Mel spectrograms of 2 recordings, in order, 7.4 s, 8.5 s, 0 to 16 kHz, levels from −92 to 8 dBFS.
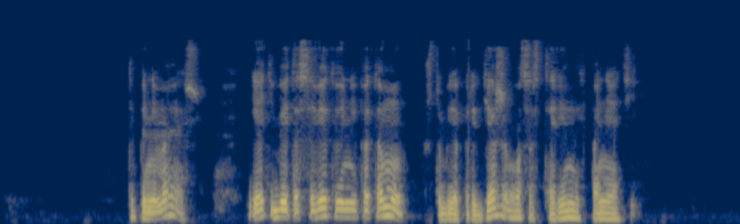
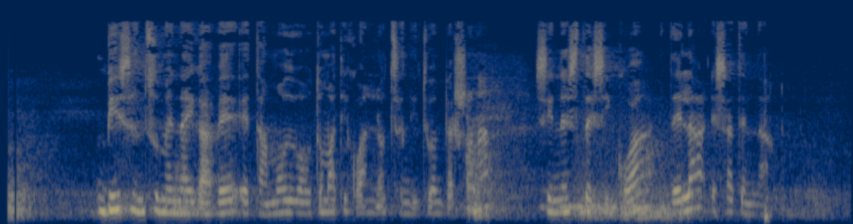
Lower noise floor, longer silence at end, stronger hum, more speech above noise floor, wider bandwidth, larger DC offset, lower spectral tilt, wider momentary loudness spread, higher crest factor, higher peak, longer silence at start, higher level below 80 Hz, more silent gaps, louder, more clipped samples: first, -81 dBFS vs -59 dBFS; first, 1.05 s vs 0.3 s; neither; first, 61 dB vs 25 dB; second, 8.2 kHz vs 11.5 kHz; neither; first, -8.5 dB/octave vs -4 dB/octave; about the same, 11 LU vs 13 LU; about the same, 18 dB vs 20 dB; first, -4 dBFS vs -16 dBFS; first, 1.3 s vs 0.05 s; first, -42 dBFS vs -74 dBFS; neither; first, -21 LUFS vs -34 LUFS; neither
